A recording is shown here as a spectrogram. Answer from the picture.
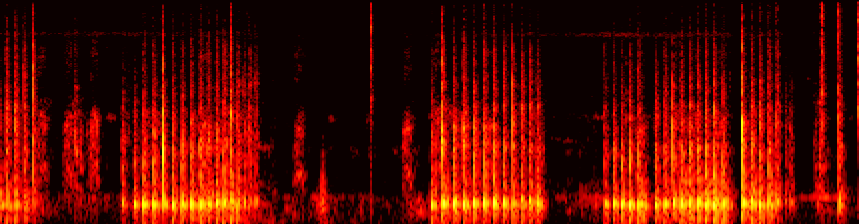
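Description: A hand carving chisel tapped rapidly with a mallet as it cuts scroll grooves in teak, giving quick sharp taps about ten a second in bursts of a second or so with short pauses between.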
